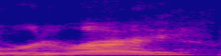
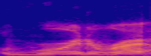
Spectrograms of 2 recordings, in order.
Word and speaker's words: reuteri: reuteri. First of all, how do you pronounce? Think of the news service from the UK, Reuters.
